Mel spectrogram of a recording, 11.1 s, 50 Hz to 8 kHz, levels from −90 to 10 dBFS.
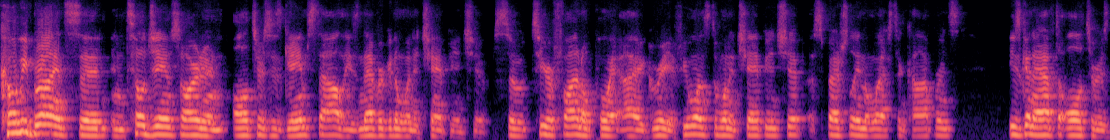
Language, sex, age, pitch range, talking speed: English, male, 20-39, 145-170 Hz, 230 wpm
